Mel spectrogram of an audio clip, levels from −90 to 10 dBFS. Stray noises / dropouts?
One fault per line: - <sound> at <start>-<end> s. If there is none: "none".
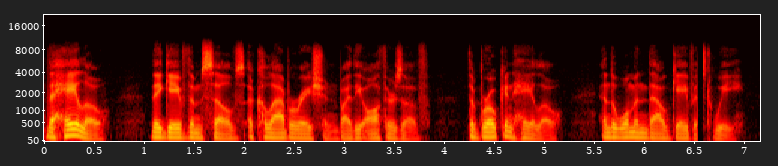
- dropout at 6.5-6.6 s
